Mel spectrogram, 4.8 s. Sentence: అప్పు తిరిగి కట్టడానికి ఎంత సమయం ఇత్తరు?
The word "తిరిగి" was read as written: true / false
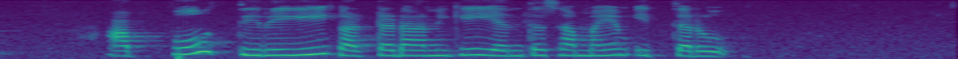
true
